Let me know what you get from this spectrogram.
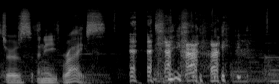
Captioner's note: laughing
